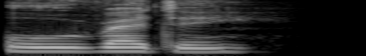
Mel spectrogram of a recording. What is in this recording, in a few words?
already, gb; english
